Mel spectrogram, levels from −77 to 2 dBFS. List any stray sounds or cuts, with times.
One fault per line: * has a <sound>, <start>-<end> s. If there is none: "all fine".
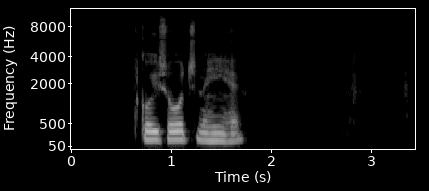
all fine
